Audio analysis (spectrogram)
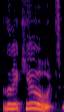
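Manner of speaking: high, slow and sweet; cutesy gush. Real, not acted. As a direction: coo it like admiring something adorable. Gushing over the finished card.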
